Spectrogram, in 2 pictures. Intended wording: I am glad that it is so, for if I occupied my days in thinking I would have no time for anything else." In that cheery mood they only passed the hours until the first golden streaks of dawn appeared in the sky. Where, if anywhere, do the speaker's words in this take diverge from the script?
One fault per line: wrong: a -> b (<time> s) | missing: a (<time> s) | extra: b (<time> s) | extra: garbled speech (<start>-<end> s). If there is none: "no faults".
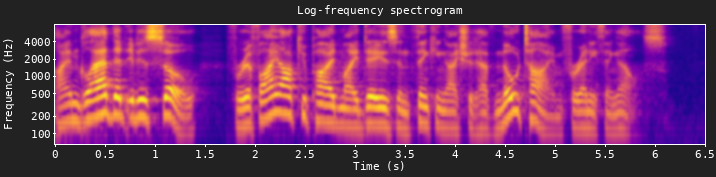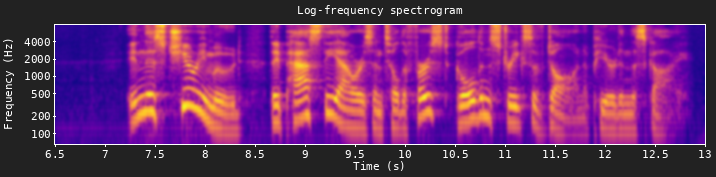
wrong: would -> should (4.0 s)
wrong: that -> this (7.4 s)
missing: only (8.8 s)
